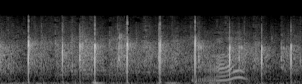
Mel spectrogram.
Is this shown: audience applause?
yes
